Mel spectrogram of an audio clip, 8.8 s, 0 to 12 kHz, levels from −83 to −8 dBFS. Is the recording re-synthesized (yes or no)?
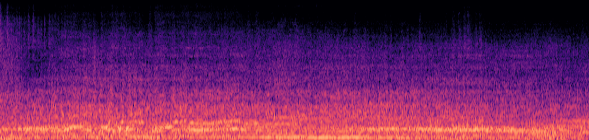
yes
